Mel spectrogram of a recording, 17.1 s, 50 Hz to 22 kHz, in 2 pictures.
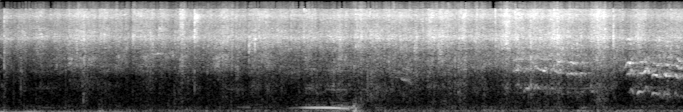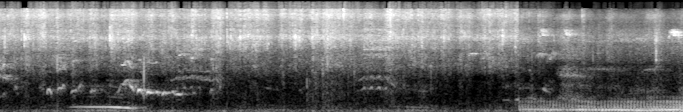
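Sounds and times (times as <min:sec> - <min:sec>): cow mooing: 0:03.7 - 0:04.5, 0:15.0 - 0:17.0.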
